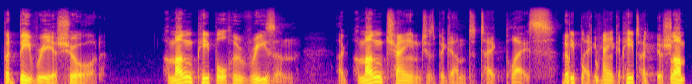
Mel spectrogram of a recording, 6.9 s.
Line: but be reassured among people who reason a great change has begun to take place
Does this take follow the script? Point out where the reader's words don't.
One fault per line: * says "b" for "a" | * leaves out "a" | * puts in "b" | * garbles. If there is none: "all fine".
* says "among" for "great"
* garbles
